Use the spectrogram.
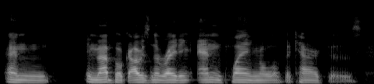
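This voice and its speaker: A man with a low, gravelly voice talks about his work as an audiobook narrator and voice actor. He chats casually, feeling his way through his thoughts with lots of fillers and restarts. The sound is dry and close. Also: monotone, no room sound. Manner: halting, thinks aloud with many fillers. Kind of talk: casual interview chat.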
